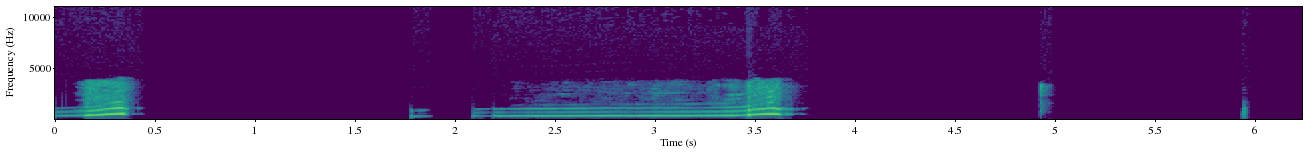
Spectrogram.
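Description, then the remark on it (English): Two loud, howl-like Bigfoot-style whooping calls left on a voicemail, with no one talking: a brief rising whoop, a pause, then a long sustained hoot that sweeps upward at the end, followed by a few faint clicks. “I think those were the legit whoops of a Bigfoot.”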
